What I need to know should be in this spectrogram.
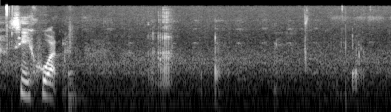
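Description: A young woman slurps a drink.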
